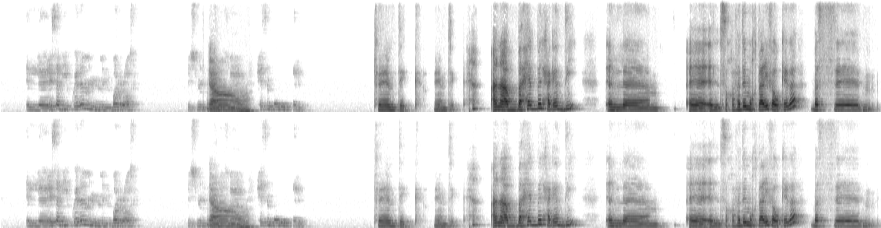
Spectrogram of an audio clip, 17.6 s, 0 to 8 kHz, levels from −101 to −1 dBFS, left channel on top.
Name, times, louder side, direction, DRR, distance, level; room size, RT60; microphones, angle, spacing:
voice 1, 0.5-2.6 3.7-4.9 5.1-6.0, equal, 10° left, 2.6 m, -50 dB
voice 2, 4.1-5.0 7.6-8.1 8.7-9.1 9.4-9.6 9.8-11.5 12.1-13.2 13.7-17.5, left 6 dB, 85° left, 0.5 m, -28 dB
12.0 x 7.0 x 3.1 m
head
